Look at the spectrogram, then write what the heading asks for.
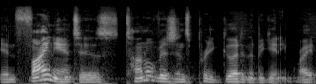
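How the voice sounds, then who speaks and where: A man with a Texan accent talks at a very fast pace. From Texas, Irving; Texas. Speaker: financial coach, former police officer; financial coach. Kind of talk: casual interview. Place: studio. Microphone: studio mic.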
